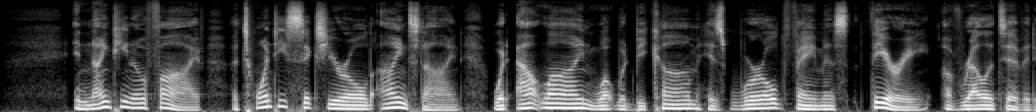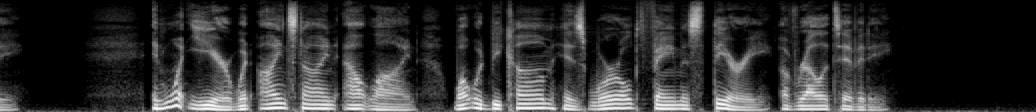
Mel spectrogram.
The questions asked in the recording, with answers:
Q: In what year would Einstein outline what would become his world-famous theory of relativity?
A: In 1905, Einstein would outline what would become his world-famous theory of relativity.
